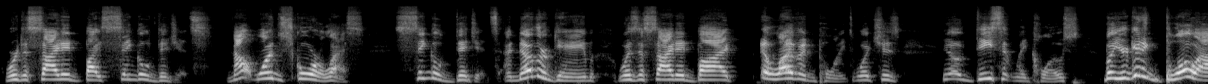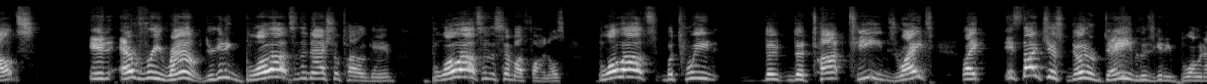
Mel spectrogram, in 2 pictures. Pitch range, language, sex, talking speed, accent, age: 210-285 Hz, English, male, 150 wpm, American, 30-49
